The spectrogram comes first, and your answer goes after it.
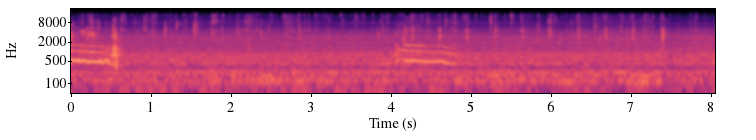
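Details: Hungry domestic cat indoors; two meows several seconds apart, the first short and falling, the second longer and flatter, with faint clicks and background noise between.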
